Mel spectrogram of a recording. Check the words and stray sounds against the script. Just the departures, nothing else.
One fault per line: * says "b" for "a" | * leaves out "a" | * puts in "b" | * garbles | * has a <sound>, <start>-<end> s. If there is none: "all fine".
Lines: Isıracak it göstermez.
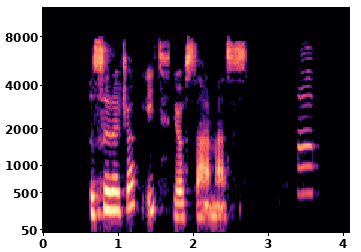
* has a laugh, 3.4-3.7 s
